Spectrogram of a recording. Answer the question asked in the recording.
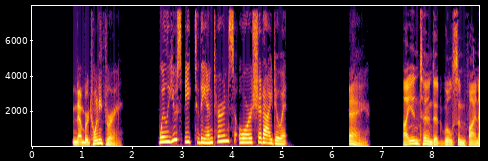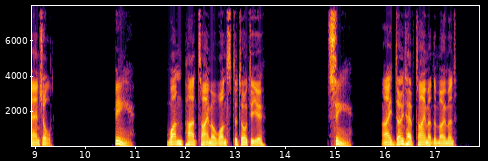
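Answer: C: I don't have time at the moment.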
